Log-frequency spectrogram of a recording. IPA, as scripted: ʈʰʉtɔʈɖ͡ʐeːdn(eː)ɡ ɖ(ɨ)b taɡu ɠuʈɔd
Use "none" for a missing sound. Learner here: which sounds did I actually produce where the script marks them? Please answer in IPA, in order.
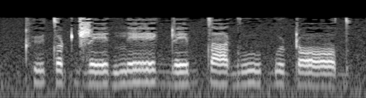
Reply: eː, e

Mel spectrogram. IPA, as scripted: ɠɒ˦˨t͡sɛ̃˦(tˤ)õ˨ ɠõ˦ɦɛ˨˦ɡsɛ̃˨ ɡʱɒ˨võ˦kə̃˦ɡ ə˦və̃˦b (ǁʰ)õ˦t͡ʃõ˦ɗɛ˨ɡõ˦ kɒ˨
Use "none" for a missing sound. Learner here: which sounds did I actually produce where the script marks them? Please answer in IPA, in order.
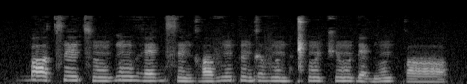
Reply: t͡s, ǁʰ

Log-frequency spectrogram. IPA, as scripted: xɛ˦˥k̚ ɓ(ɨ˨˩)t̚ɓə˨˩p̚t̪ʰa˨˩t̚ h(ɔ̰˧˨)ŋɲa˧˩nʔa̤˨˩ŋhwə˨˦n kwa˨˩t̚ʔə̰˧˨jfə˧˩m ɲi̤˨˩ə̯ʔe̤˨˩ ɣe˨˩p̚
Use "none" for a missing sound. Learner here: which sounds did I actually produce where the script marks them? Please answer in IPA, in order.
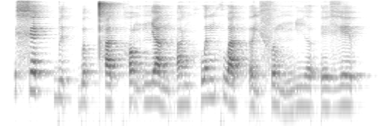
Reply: ɨ˨˩, ɔ̰˧˨

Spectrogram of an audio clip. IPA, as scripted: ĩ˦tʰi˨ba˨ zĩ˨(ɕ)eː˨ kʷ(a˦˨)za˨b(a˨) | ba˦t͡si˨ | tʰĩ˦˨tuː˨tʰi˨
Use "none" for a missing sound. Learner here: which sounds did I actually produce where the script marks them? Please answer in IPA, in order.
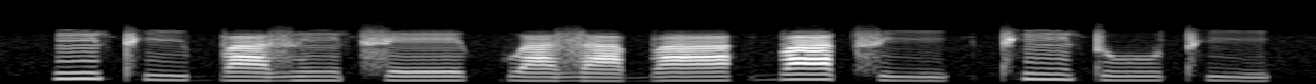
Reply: t͡s, a˨, a˦

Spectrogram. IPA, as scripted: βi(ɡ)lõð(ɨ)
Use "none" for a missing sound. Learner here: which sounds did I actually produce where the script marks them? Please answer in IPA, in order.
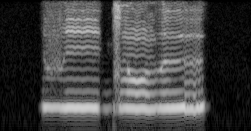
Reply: ɡ, ɨ

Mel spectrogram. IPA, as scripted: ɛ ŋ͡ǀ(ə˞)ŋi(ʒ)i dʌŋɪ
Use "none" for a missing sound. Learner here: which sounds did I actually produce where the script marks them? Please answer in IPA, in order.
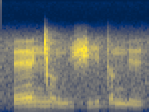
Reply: ɤ, ʒ

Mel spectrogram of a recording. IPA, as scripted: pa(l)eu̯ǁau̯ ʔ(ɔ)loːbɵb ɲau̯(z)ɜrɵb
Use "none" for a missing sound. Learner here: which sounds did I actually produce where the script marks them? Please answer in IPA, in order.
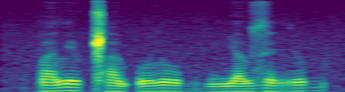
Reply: l, o, z

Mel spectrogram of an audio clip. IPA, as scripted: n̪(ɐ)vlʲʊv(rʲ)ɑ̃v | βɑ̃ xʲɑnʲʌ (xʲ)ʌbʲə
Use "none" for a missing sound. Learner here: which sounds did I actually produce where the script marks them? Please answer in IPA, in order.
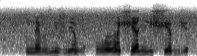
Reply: æ, ɾʲ, xʲ

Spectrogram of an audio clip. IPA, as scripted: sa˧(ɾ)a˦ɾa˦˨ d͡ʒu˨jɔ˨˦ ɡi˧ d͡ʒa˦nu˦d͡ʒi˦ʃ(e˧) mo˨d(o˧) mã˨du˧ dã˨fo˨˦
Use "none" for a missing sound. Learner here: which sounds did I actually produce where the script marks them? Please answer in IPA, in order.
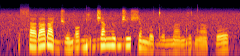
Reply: ɾ, ɛ˧, o˨

